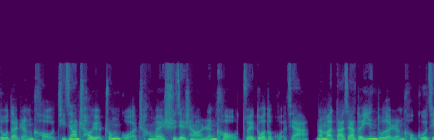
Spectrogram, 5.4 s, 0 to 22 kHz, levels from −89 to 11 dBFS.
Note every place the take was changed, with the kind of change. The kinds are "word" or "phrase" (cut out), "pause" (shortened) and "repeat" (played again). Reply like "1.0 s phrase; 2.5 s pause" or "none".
3.9 s pause

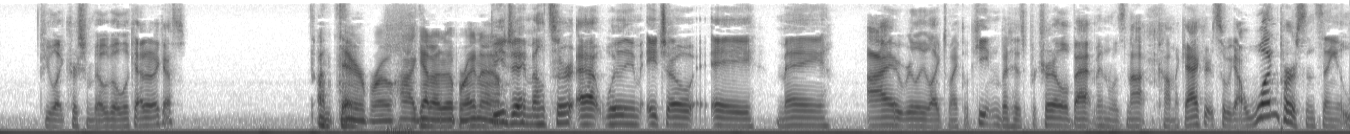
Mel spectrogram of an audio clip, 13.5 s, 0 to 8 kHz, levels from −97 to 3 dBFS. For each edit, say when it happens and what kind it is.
none

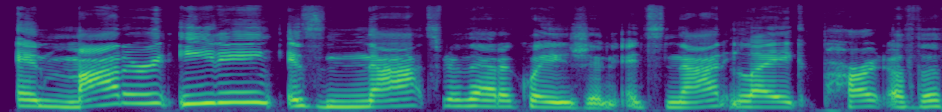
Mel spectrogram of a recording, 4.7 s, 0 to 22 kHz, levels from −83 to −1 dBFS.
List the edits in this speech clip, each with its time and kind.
2.2 s word; 3.6 s word

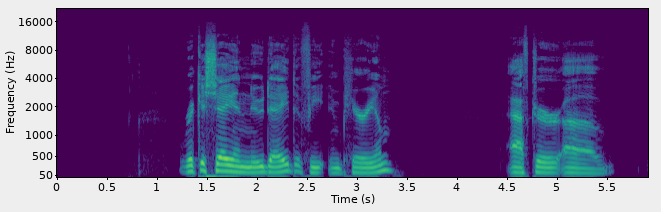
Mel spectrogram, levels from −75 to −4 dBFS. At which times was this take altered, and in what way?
none

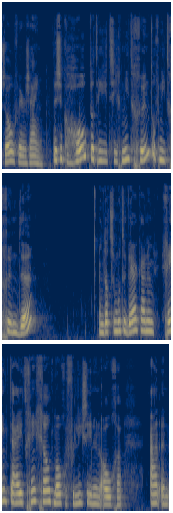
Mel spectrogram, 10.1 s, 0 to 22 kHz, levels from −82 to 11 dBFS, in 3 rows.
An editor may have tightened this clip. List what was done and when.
0.9 s pause; 1.9 s word; 6.4 s word

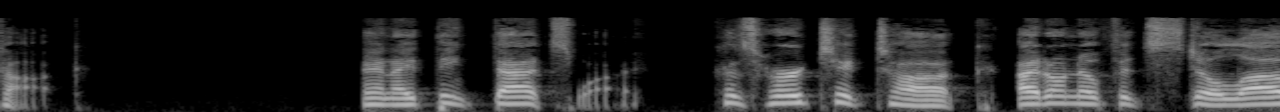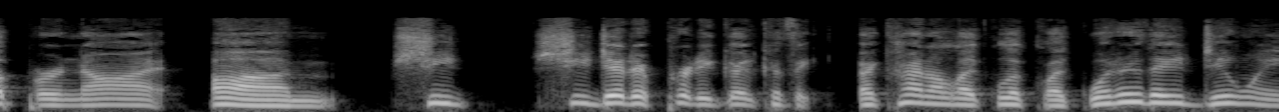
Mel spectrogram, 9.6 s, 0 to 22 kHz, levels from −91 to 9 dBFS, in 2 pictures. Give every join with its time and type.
2.2 s word; 5.5 s pause

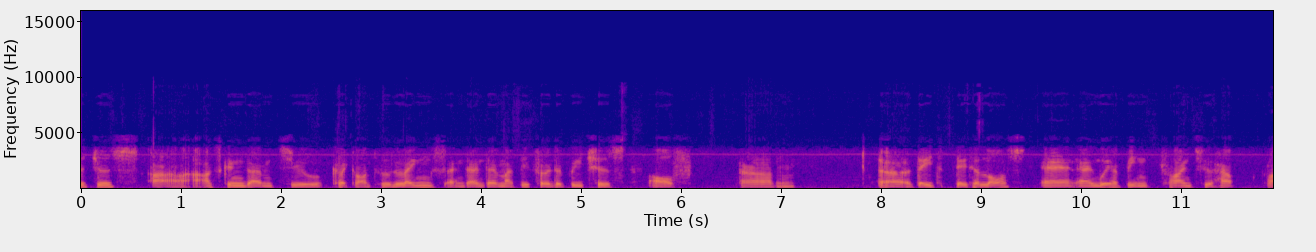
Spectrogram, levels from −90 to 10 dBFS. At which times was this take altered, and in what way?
2.4 s pause; 5.6 s pause; 9.5 s pause

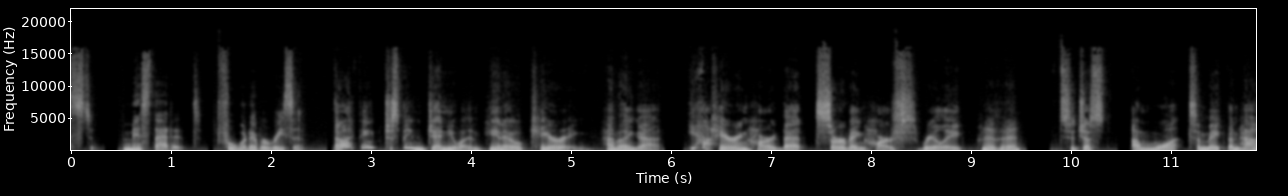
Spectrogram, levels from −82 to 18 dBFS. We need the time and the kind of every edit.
none

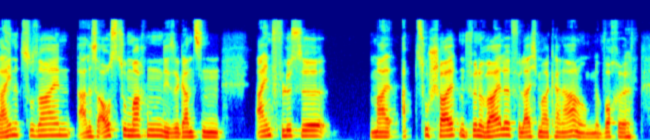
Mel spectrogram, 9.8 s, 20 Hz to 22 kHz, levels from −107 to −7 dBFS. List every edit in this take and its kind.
none

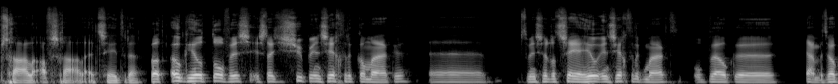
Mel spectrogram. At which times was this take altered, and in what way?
1.5 s pause; 5.0 s pause

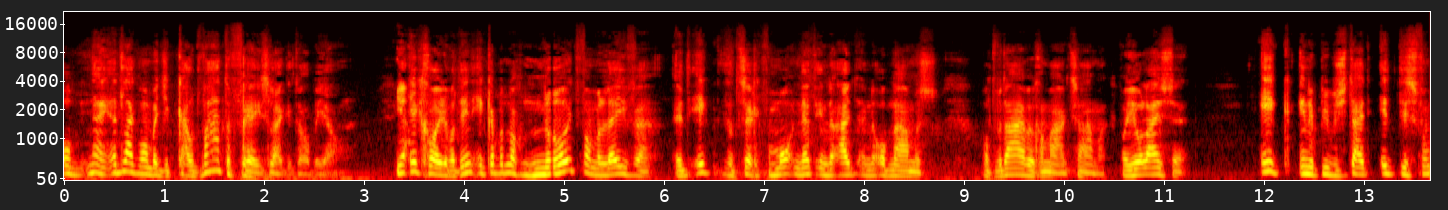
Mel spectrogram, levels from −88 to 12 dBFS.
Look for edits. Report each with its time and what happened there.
10.5 s pause

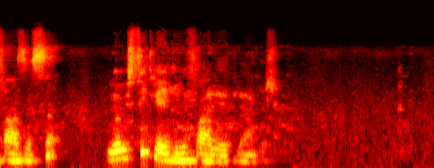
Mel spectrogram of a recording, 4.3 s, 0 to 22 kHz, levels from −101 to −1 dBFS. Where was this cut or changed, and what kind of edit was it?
none

